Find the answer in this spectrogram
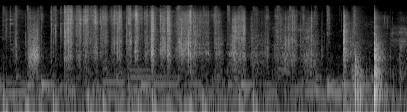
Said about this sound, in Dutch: Nou, ik heb hem op een plankje gelegd. Mesje heel eventjes in de bekende tosti. Driehoek snijden.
